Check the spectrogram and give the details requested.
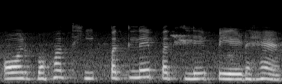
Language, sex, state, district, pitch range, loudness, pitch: Hindi, female, Chhattisgarh, Raipur, 260-295 Hz, -16 LUFS, 275 Hz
